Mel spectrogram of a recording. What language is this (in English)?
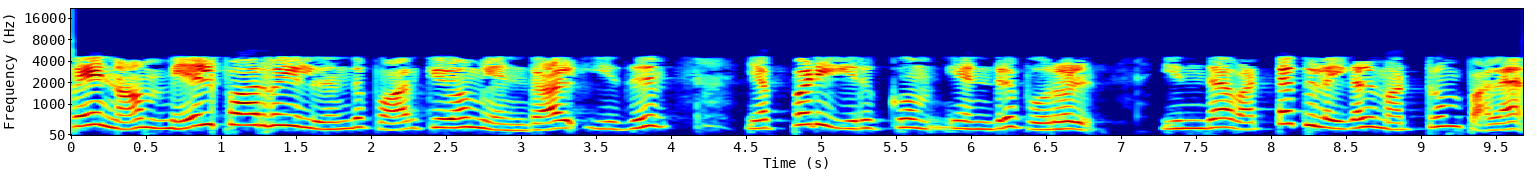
Tamil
